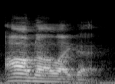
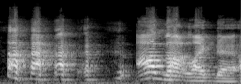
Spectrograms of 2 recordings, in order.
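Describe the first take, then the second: First: Said in the usual way. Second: Drawn out and loud; emphatic denial. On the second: Shown as a demonstration. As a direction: stretch it out, loud and laughing.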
